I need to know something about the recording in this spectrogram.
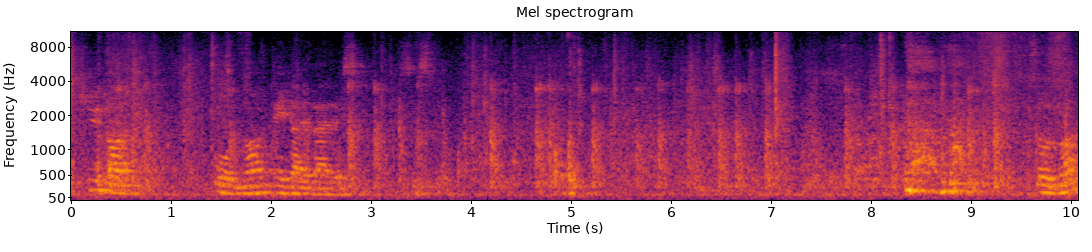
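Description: A man lectures aloud in a large echoing room.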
